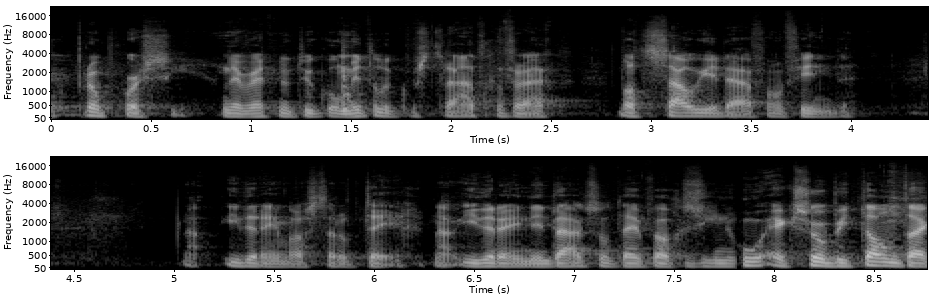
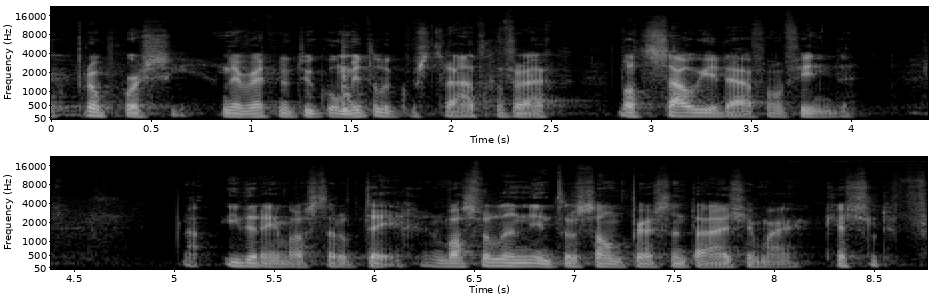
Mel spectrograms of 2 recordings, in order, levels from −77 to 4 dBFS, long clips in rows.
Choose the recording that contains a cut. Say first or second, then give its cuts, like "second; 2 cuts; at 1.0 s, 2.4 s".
first; 2 cuts; at 6.2 s, 7.8 s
